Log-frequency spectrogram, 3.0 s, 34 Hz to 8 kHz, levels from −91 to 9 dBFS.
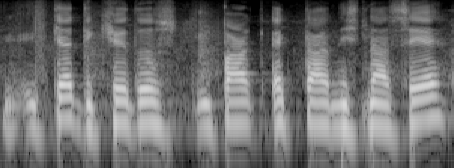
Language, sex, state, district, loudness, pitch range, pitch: Nagamese, male, Nagaland, Kohima, -15 LUFS, 130-150 Hz, 145 Hz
